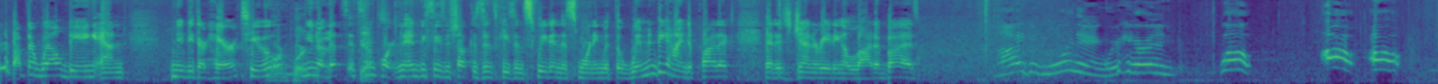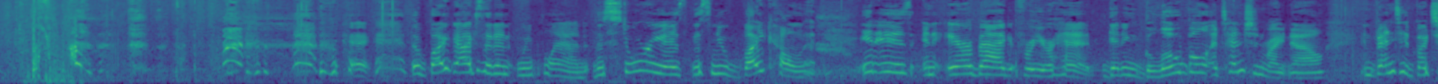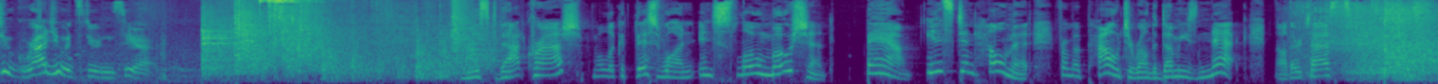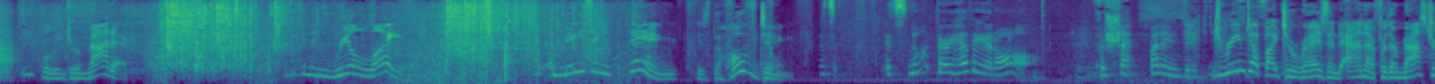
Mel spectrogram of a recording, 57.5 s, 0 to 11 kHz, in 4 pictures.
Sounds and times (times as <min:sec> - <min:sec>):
Speech: 0:02.5 - 0:04.2.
